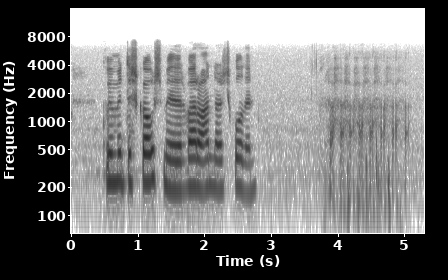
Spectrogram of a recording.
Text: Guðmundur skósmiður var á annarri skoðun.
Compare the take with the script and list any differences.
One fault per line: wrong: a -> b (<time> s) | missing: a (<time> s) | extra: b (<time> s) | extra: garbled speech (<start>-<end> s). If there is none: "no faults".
no faults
